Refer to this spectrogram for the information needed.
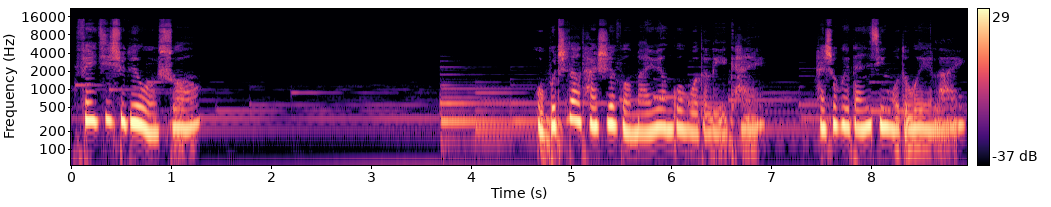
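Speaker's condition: No condition

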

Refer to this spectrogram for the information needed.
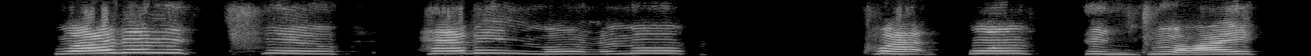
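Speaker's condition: Cerebral palsy; present from birth

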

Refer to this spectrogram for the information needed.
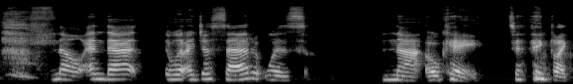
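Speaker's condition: No condition

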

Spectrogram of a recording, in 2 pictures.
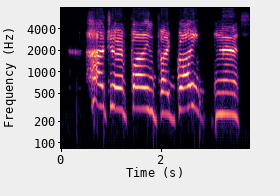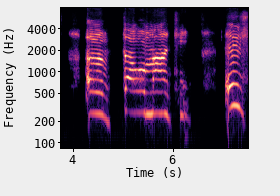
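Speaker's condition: Cerebral palsy; self-described as half-CP

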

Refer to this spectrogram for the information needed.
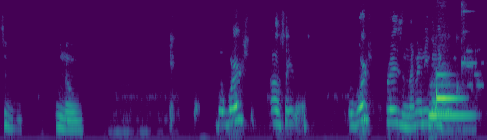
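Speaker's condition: Cerebral palsy; wheelchair user

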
